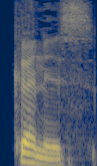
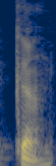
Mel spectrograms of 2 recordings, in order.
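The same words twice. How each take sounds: First: It is said with a Brazilian Portuguese pronunciation. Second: It is said with a French pronunciation. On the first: The speaker calls it wrong. "um brasileiro falaria" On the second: The speaker calls it right. "Mas em francês é Cannes"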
